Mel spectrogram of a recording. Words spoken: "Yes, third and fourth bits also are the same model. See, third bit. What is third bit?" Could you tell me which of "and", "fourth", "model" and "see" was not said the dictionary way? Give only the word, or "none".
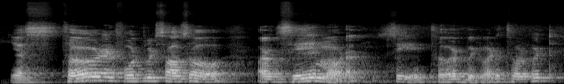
fourth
